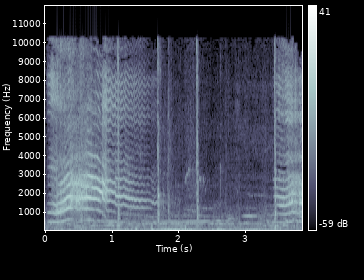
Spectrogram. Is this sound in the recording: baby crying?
yes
